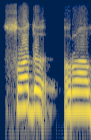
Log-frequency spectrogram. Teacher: یشرح صدرہ دال کو قلقلہ کرنا ہے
